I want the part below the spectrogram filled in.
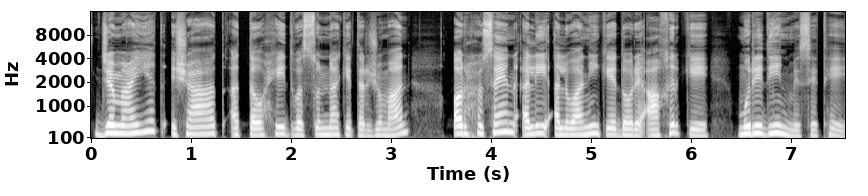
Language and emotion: Urdu, neutral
